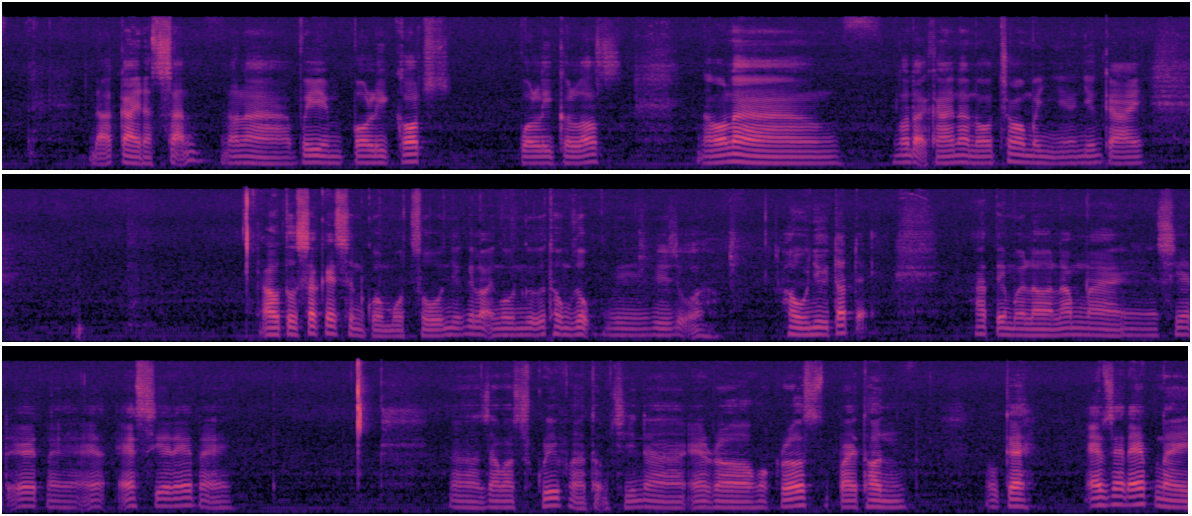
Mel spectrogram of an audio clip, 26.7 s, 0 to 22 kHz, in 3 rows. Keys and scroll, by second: 8.3 Down, 8.5 Down, 8.8 Down, 9.1 Down, 9.9 Up, 11.8 Right, 12.1 Down, 12.4 Down, 12.9 typing, 16.1 typing, 17.9 Page_Down, 18.6-19.4 typing, 19.9 Up, 24.4 Page_Down, 24.8 Page_Up.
